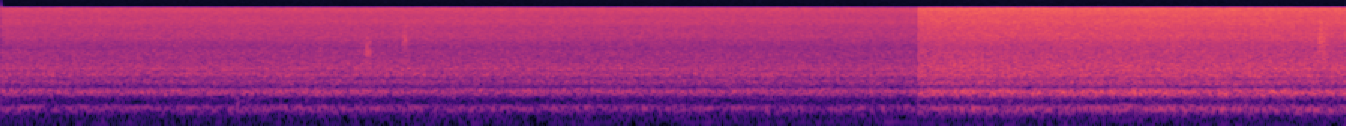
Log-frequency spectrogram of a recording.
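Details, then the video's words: Honeybee swarm being captured into an empty hive: a dense, steady droning hum with layered bands, growing louder and brighter after about seven and a half seconds. "How to Capture a Honeybee Swarm"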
